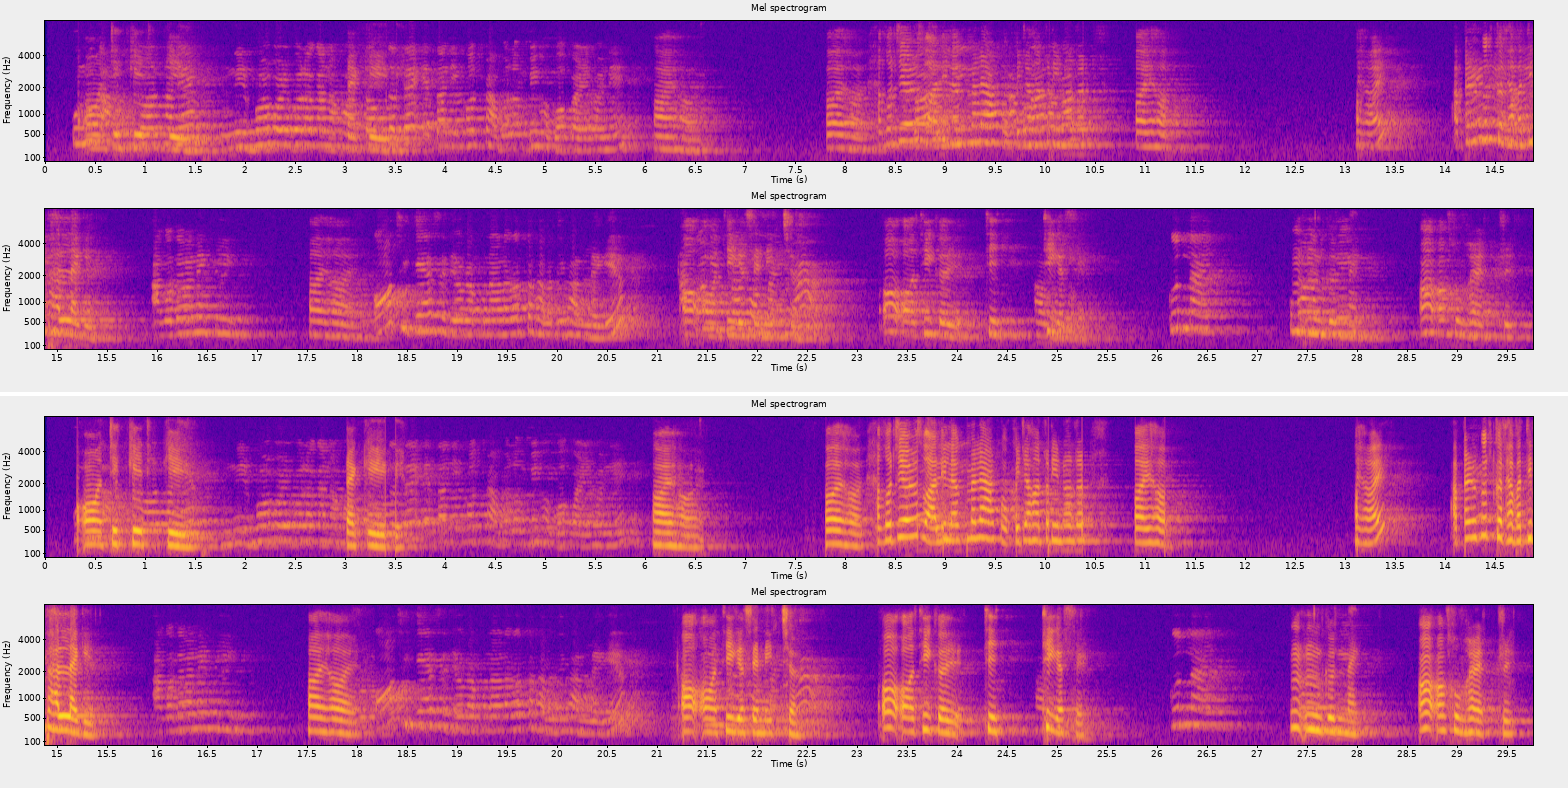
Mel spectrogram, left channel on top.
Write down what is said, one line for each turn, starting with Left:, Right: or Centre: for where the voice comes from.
Left: কোনো
Right: অ
Left: কাৰো
Right: ঠিকেই
Left: ওচৰত
Right: ঠিকেই
Left: মানে নিৰ্ভৰ কৰিব লগা নহয়
Right: তাকেই
Left: চব যাতে এটা দিশত স্বাৱলম্বী হ'ব পাৰে হয় নে?
Right: হয়, হয়। হয়, হয় আগতে আৰু
Left: বাৰু
Right: ছোৱালীক
Left: যি নহওক
Right: মানে <unintelligible>
Left: আপোনাৰ লগত
Right: দিনত আৰু। হয় হয়। হয়। আপোনাৰ
Left: সেইটোৱে
Right: লগত কথা
Left: মানে
Right: পাতি ভাল লাগিল।
Left: আগতে মানে কি
Right: হয়, হয়।
Left: অ ঠিকে আছে দিয়ক আপোনাৰ লগত কথা পাতি ভাল লাগিল। আকৌ
Right: অ অ
Left: নিশ্চয়
Right: ঠিক আছে
Left: ফোন
Right: নিশ্চয়
Left: মাৰিম হা।
Right: অ অ ঠিক ঠিক
Left: হওক
Right: ঠিক
Left: দিয়ক।
Right: আছে
Left: Good night. শুভৰাত্ৰি
Right: উম, উম গুড নাইট। অ', অ' শুভৰাত্ৰি।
